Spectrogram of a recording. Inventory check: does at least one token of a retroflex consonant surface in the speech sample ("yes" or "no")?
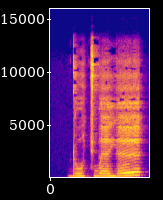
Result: yes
